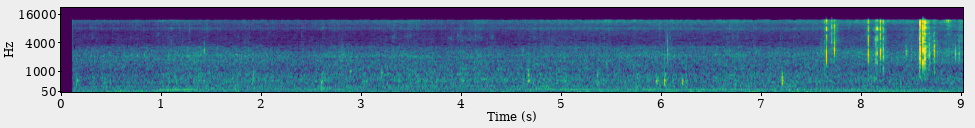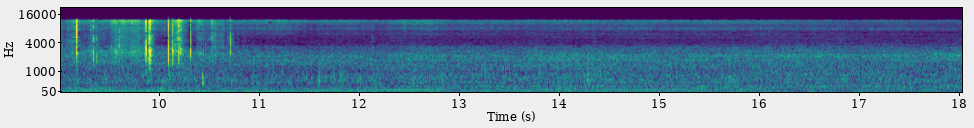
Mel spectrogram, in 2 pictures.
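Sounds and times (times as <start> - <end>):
vehicle engine droning: 0.1 - 18.0
sharp clicks and knocks: 4.5 - 12.3.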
